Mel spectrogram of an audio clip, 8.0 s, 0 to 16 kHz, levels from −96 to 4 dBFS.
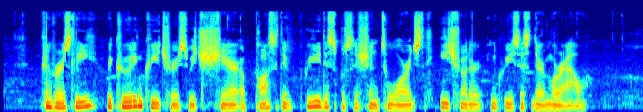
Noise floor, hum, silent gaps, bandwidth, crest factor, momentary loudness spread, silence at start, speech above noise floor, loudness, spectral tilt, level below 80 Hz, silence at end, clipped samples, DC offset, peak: -61 dBFS; none; none; 11.5 kHz; 16 dB; 8 LU; 0.5 s; 37 dB; -24 LUFS; -5.5 dB/octave; -44 dBFS; 0.75 s; under 0.1%; under 0.1%; -8 dBFS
